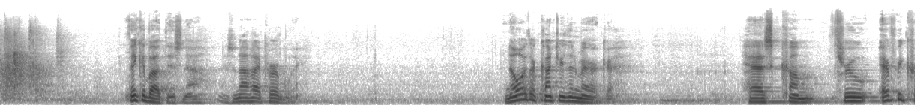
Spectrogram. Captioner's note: applause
